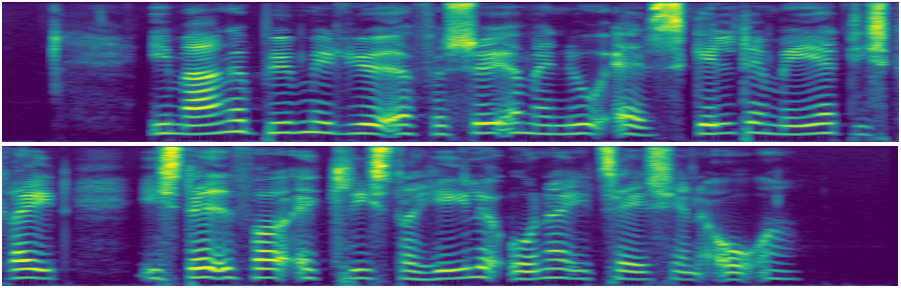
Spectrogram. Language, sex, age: Danish, female, 69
